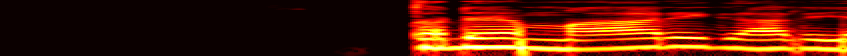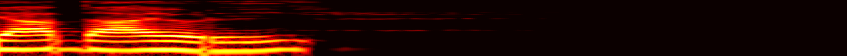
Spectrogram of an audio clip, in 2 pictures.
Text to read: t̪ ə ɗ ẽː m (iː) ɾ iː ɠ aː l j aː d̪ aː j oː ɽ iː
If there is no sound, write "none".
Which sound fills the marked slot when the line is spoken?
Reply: aː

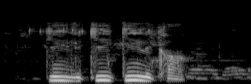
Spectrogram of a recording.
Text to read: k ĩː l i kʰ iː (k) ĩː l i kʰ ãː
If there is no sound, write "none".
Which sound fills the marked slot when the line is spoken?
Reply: k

